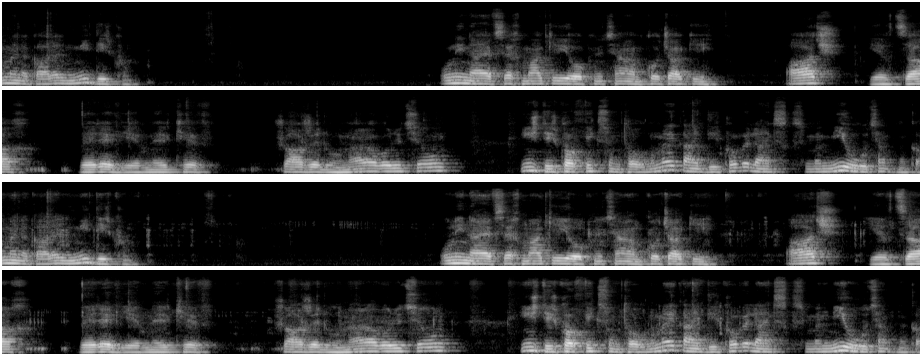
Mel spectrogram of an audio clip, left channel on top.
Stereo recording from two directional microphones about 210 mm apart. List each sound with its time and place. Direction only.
0.1 s speech: 10° left (ahead or behind)
4.4 s speech: 15° left (ahead or behind)
7.8 s speech: 30° left (ahead or behind)
8.6 s speech: 10° left (ahead or behind)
